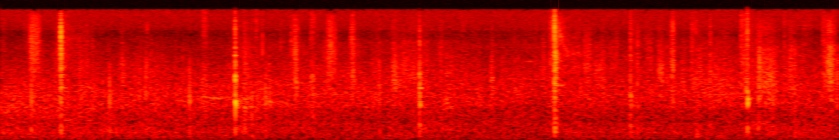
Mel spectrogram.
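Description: Tennis ball struck by a racket and bouncing: scattered sharp pops, the loudest about four seconds in as the serve is hit, and several more near the end as the rally gets going.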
